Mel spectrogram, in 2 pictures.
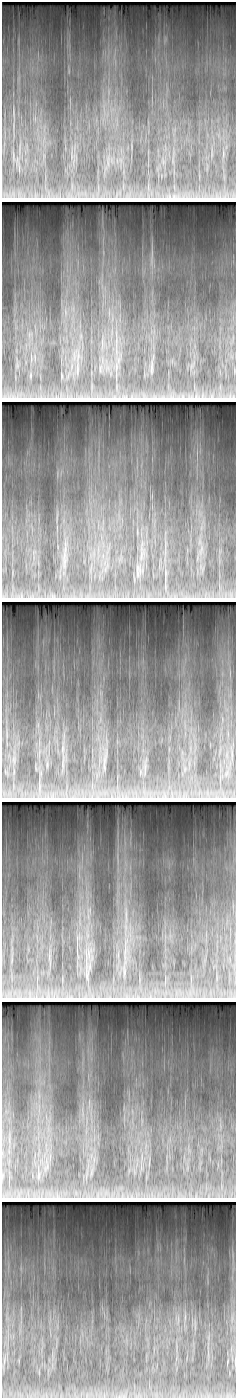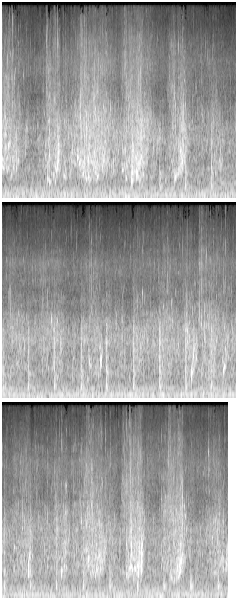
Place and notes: Lithuania, Mindunai, on lakeshore
evening on the lakeshore...lots of human sounds:)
